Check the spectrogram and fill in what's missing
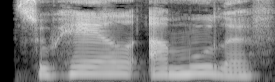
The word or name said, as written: Suhail al Muhlif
